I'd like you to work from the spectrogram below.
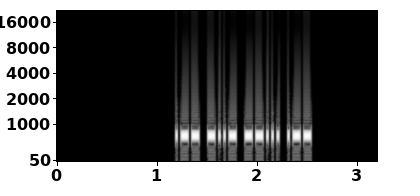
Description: Morse code, heard as a keyed tone, about 47 wpm, 690 Hz. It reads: WX7W
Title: USA Call Signs - 4 Characters - 4x Character Spacing - 45wpm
